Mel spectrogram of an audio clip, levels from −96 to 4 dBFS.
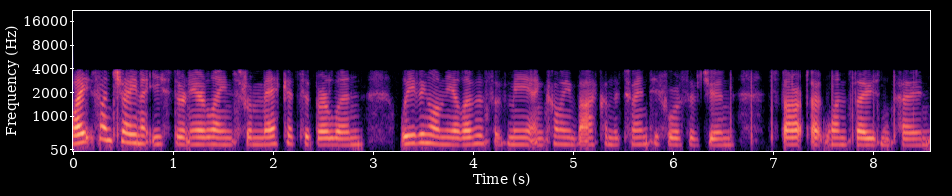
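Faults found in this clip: iLBC codec across the whole speech clip. Narrowband path, nothing above 3.8 kHz, line band about 250 Hz to 3.7 kHz. Each 30 ms frame is coded independently, which fits the 13.33 kbps mode. Plainly audible rough, synthetic edge and muffled, thin tone.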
